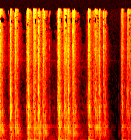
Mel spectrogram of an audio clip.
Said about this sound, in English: A special Braille typewriter she uses for work and for her poetry.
